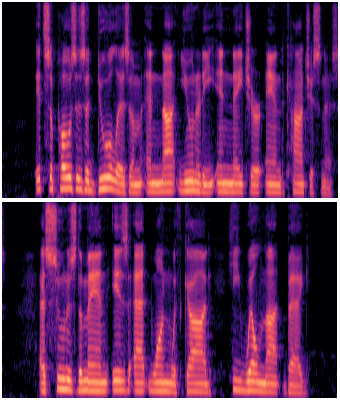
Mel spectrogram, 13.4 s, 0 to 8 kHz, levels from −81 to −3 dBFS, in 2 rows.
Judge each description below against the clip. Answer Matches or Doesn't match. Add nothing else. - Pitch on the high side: Doesn't match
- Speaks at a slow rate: Matches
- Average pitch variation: Matches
